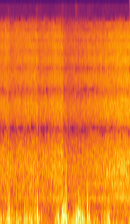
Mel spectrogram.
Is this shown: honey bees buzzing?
yes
